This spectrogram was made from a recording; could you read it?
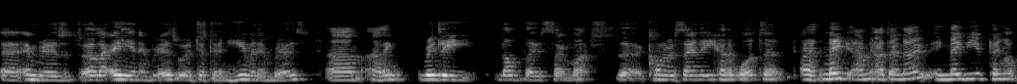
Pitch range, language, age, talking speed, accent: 205-240 Hz, English, 30-49, 235 wpm, British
